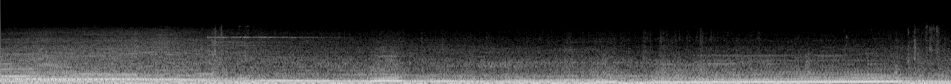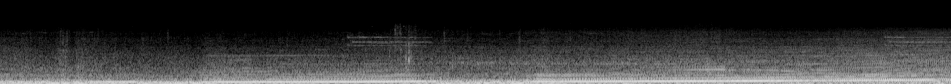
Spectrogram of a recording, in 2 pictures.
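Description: Mazda MX-5's four-cylinder engine running hard on a circuit lap: the note drops over the first few seconds as the car slows, holds lower through the middle, then climbs steadily again under acceleration over the last several seconds.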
